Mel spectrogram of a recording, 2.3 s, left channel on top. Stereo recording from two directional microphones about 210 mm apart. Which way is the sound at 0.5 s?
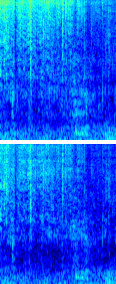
15° left (ahead or behind).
